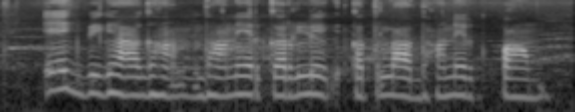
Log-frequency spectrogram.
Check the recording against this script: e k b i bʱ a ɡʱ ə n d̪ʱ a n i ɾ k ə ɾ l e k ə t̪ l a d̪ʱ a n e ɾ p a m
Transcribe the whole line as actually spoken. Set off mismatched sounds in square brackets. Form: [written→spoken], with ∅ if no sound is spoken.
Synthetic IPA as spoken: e k b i [bʱ→ɡʱ] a ɡʱ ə n d̪ʱ a n [i→e] ɾ k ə ɾ l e k ə t̪ l a d̪ʱ a n e ɾ p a m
